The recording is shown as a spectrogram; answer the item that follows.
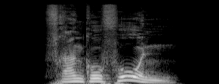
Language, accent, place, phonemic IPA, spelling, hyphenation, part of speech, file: German, Germany, Berlin, /ˌfʁaŋkoˈfoːn/, frankophon, fran‧ko‧phon, adjective, De-frankophon.ogg
- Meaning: Francophone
